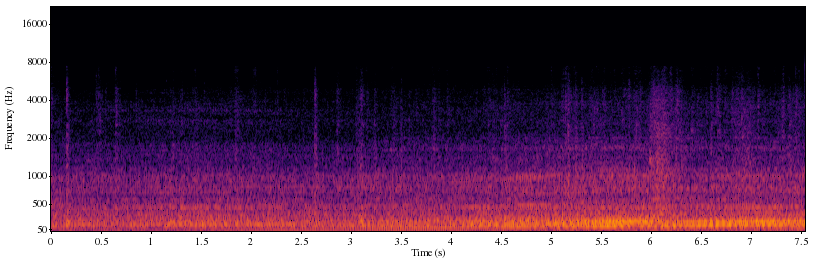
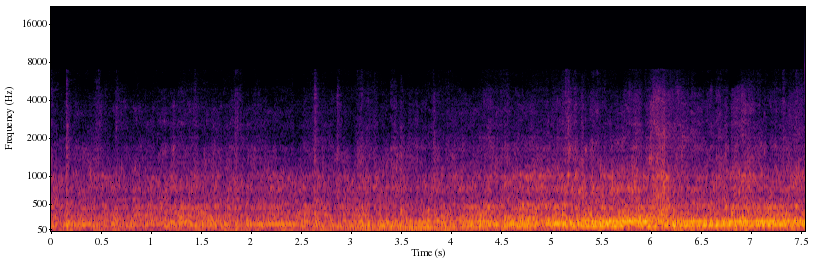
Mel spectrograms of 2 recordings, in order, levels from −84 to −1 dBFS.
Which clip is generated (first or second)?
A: second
